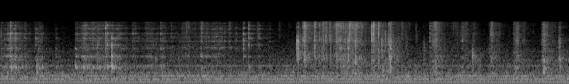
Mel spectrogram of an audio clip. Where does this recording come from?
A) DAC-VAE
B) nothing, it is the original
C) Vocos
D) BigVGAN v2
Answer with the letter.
B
